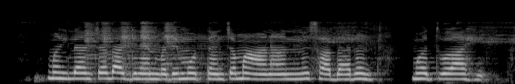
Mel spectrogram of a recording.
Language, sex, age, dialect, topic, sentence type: Marathi, female, 18-24, Standard Marathi, agriculture, statement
